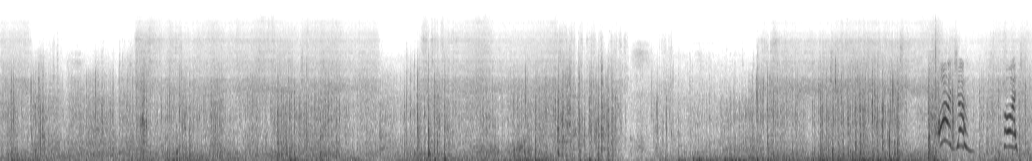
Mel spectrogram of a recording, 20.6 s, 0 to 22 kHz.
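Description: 2019 YT Capra mountain bike descending fast on singletrack, heard from a GoPro on the rider. Tyres roll over packed dirt, rocks and a stretch of wooden planking, with frequent rattling knocks from the bike and wind buffeting the microphone. The noise drops briefly about twelve seconds in.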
